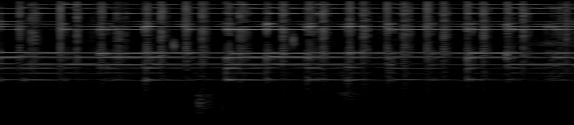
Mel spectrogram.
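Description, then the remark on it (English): A bright metallic bell rings rapidly and continuously for a few seconds, its sustained shimmering tone struck again and again in quick succession, fairly loud with no talking. “Let me ring the bell.”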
